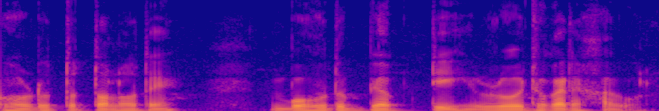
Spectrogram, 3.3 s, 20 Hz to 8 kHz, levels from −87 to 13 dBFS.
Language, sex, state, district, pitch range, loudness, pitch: Assamese, male, Assam, Sonitpur, 95-105 Hz, -22 LUFS, 100 Hz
